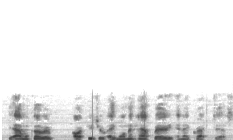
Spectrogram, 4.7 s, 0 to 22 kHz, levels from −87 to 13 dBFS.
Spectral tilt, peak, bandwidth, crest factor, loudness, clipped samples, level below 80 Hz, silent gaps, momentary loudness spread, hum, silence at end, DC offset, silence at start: -6 dB/octave; -2 dBFS; 7.4 kHz; 18 dB; -19 LUFS; under 0.1%; -54 dBFS; none; 10 LU; none; 0.05 s; under 0.1%; 0.2 s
